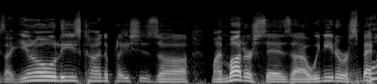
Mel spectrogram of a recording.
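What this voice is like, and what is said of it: Put-on Newfoundland accent. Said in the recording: “This is my Newfoundland accent. ... Really committing.”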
